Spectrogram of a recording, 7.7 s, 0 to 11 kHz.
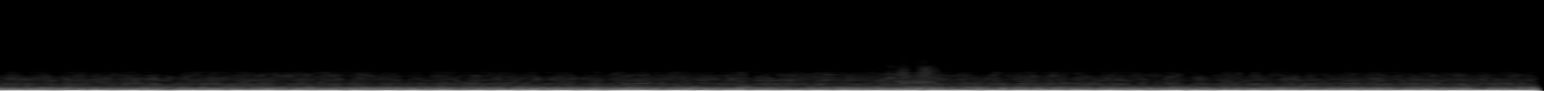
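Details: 2008 Saturn Outlook cold start: low, uneven rumble with an irregular stumble about three times a second, misfiring while cold; owner wonders whether commanded air/fuel ratio dips during open loop, a computer glitch, cause it. Unconfirmed.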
